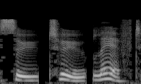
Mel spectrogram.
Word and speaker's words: SU(2)L: Here, SU 2 L pronounced SU 2 left is none other than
